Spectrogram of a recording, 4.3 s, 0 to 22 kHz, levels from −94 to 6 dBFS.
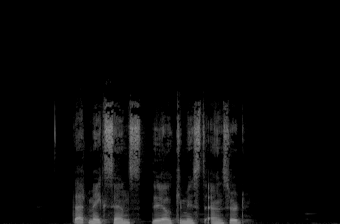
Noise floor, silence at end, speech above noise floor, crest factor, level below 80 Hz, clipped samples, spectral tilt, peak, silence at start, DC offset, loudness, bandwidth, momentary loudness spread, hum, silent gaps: -89 dBFS; 1.25 s; 47 dB; 18 dB; -80 dBFS; under 0.1%; -4.5 dB/octave; -28 dBFS; 0.9 s; under 0.1%; -42 LUFS; 13 kHz; 7 LU; none; none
